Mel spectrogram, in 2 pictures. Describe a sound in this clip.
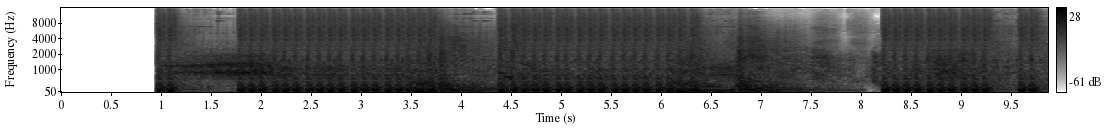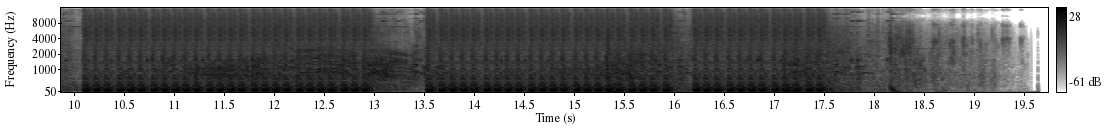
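A machine gun fires in long, rapid bursts.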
